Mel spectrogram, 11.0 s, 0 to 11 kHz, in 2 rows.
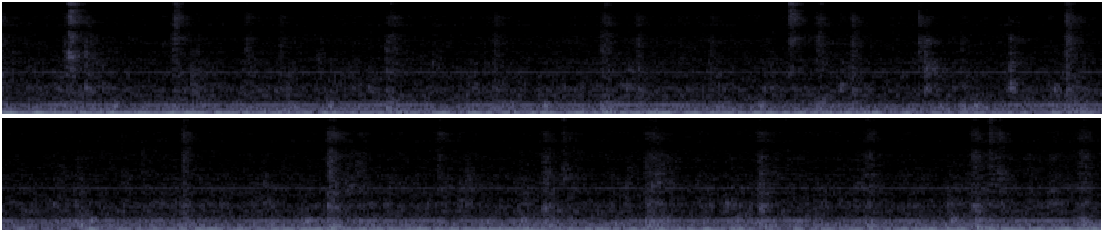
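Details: About a year old LG Wash Tower WKHC202HBA heat pump ventless dryer: steady low rumble with soft, loosely spaced thumps from the tumbling load and no buzz yet, before the new buzzing appears; normal tumbling.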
